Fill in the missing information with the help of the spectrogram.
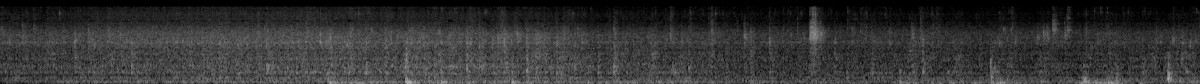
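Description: Steady hiss of light rain falling outdoors, with a few sharper taps of drops about four seconds in, around eight seconds and near the end.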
